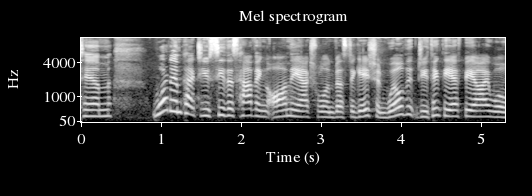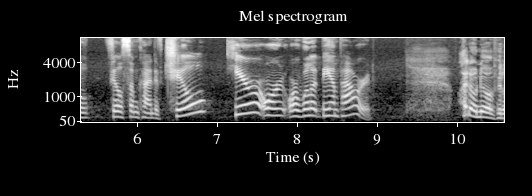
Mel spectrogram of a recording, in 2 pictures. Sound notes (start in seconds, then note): none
